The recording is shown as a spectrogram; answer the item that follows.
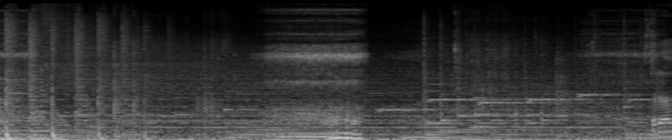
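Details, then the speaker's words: Loud rasping snore from a peacefully sleeping person, filmed as a comic nature-documentary parody sketch over background music; snoring. "яркий представитель вида тирус гайнулино го черта это то что в летний день он обычно очень громко храпит это у него наступает именно в период брачных игр"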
